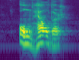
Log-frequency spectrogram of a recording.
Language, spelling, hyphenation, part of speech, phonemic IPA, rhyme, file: Dutch, onhelder, on‧hel‧der, adjective, /ˌɔnˈɦɛl.dər/, -ɛldər, Nl-onhelder.ogg
- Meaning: 1. unclear (lacking conceptual clarity) 2. unclear (not transparent)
